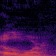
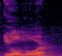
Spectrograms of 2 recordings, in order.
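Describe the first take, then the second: First: The name begins with an 'ill' sound. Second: The name begins with a 'yool' sound. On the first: The speaker calls it wrong. "not Illamore. I've been saying it wrong" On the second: The speaker calls it right. "It's Eulmore"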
